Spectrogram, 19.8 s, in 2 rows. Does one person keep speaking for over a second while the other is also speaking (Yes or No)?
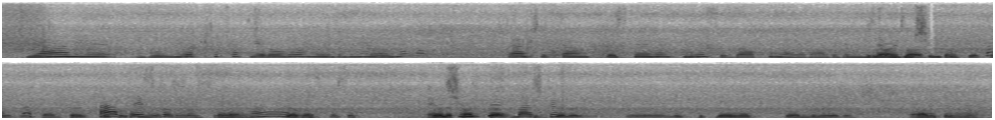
Yes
